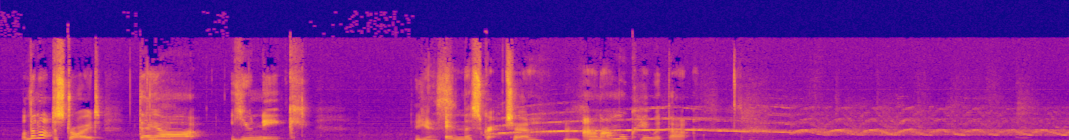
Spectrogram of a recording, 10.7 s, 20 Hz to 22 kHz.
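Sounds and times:
speech: 0.2s - 3.1s, 4.2s - 7.1s
emergency siren wailing outside: 4.8s - 10.6s.

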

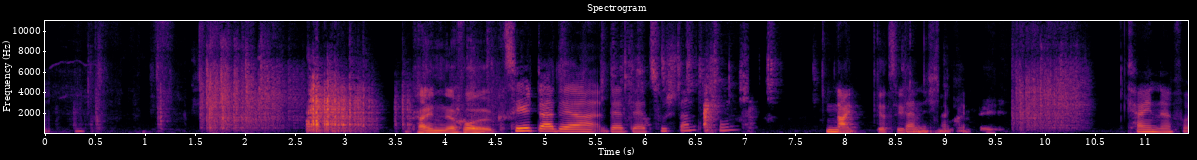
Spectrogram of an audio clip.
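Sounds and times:
dice clattering and rattling across a hard surface: 1.5s - 7.3s, 9.7s - 10.5s
speech: 3.7s - 9.6s, 10.9s - 11.4s.

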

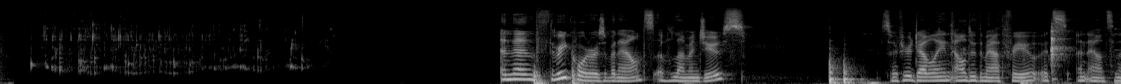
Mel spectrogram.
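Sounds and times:
raspberry liqueur pouring for a cocktail: 0.0s - 3.5s
speech: 5.0s - 7.5s, 8.9s - 11.1s.

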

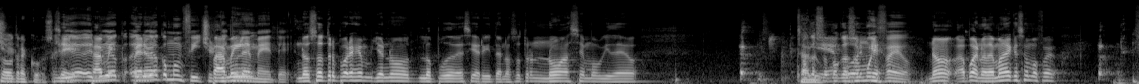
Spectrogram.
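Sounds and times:
speech: 0.0s - 6.6s, 7.4s - 11.3s
sneeze: 7.4s - 8.0s.

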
